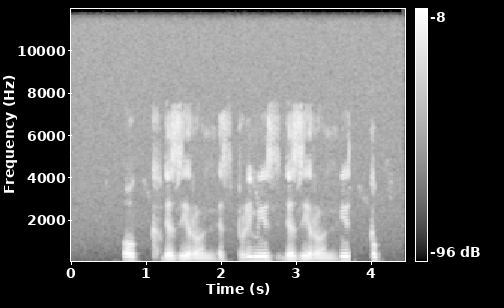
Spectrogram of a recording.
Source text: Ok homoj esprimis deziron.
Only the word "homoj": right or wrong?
wrong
